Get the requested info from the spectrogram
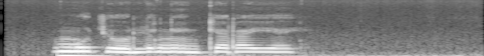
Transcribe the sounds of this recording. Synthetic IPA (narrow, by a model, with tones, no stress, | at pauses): u˦mu˦d͡ʒʱo˨lɪ˦ŋɛ˨ŋ˨kʼɛ˦ɾa˦jja˦j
